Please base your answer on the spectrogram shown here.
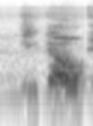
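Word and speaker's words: Udoka: I don't feel that Idoke, is that how you pronounce the last name?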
